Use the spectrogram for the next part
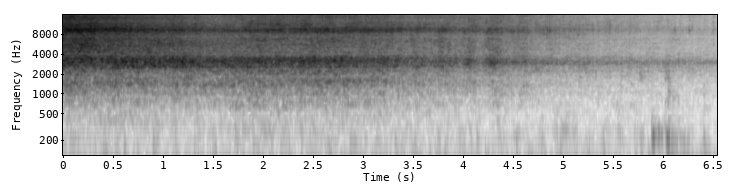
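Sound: spice paste boiling after water is added, mango chutney

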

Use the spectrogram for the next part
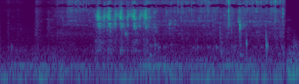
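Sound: water running from tap while washing face

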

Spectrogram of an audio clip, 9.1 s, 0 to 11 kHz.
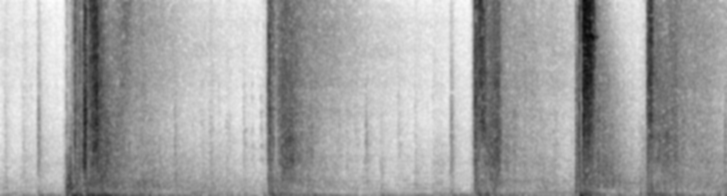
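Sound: M16A4 rifle gunshots in video game Insurgency: Sandstorm

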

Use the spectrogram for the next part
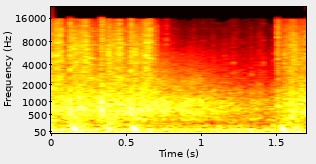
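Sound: gunfire in a video game

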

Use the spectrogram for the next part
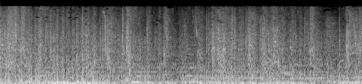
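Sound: grenade explosion and gunfire in Call of Duty: Cold War video game

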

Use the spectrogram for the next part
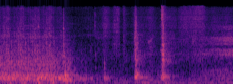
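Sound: Janome quilt binder sewing machine stitching binding

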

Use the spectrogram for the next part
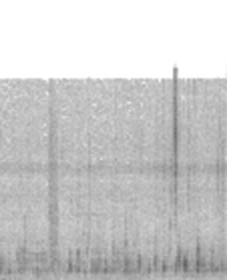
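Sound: rice boiling in a pot on high heat

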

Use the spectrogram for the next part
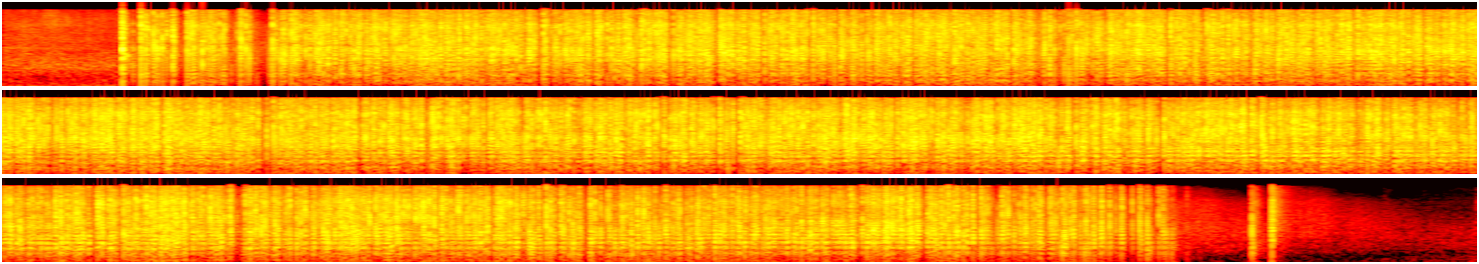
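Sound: fireworks and firecrackers being set off

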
